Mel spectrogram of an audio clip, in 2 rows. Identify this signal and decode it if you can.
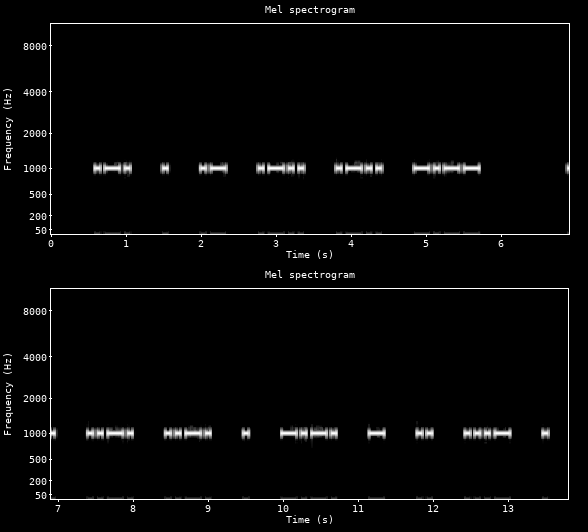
Morse code, heard as a keyed tone, about 18 wpm, spaced as for 12 wpm, 1000 Hz. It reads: REALLY EFFECTIVE
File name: qotdfiles / 12wpm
